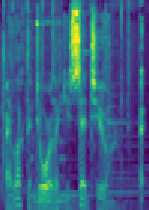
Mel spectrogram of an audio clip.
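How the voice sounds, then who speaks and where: A man performs a shifty young male scam artist in an audio drama. The voice is low, with a nervous, hesitant delivery. Loud music runs over it. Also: brisk, close to an everyday voice. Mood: nervous, defensive.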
